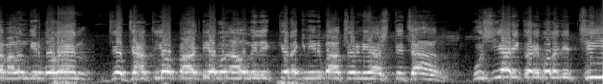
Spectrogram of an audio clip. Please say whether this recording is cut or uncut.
cut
